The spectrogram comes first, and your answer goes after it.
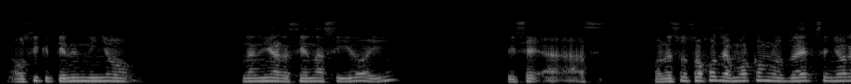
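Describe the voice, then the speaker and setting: A man's voice: fairly high pitch, a bit bright, muffled recording. A man teaching a Bible class over a video call, explaining patiently and often checking in with his listeners. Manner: explanatory, frequent tag questions, restarts words.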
